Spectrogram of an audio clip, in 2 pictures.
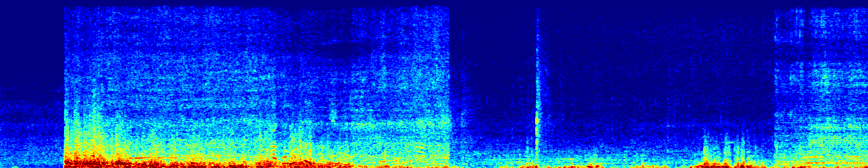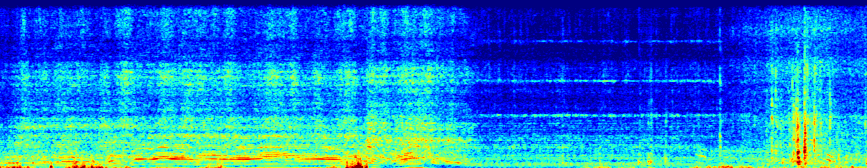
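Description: Petrol chainsaw running at high revs and cutting wood in the treetop, its engine note wavering as the chain bites. About twelve seconds in it comes off the cut and the revs fall away to a steady idle.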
